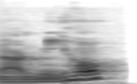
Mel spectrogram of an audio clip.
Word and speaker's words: Armijo: J makes the sound of an H, such as in armijo.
